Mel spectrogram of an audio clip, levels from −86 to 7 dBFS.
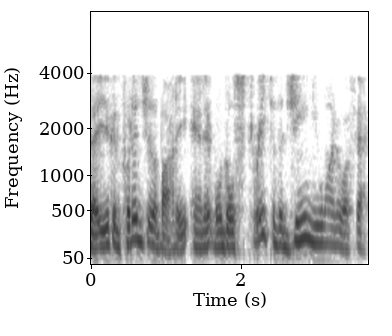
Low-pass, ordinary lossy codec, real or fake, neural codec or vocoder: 7.2 kHz; AAC, 16 kbps; real; none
